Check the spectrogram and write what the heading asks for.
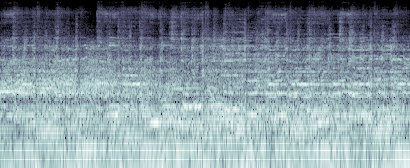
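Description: Live pop-rock band music played loud through a concert PA and recorded from the audience, running continuously.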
